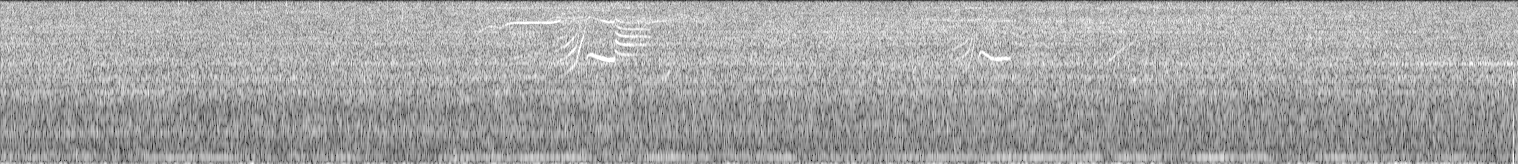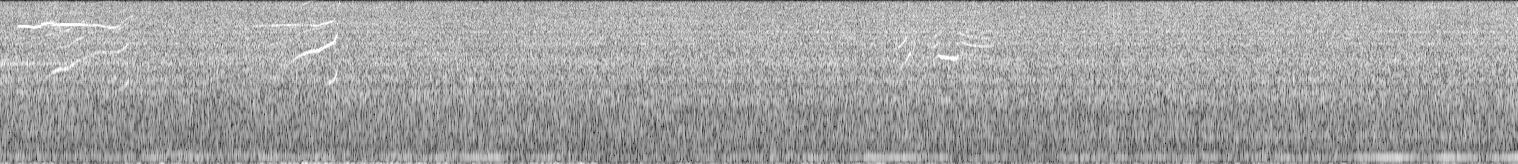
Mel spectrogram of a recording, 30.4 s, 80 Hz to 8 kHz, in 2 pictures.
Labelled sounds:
4.9	6.6	killer whale, 2.3 to 6.5 kHz
9.5	10.1	killer whale, 2.7 to 3.8 kHz
17.8	18.6	killer whale, 1.8 to 5.4 kHz
24.2	25.1	killer whale, 2.6 to 4.7 kHz

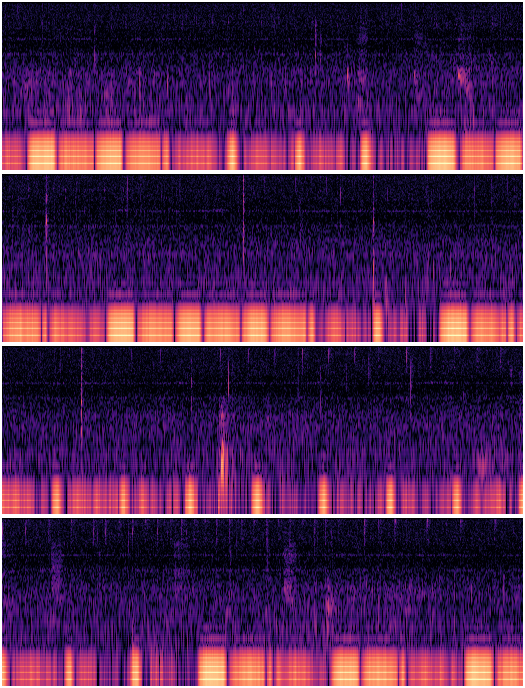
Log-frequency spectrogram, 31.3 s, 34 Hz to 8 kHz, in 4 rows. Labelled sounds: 5.3	5.5	killer whale, southern resident, J pod, call S05, 0.08 to 3.6 kHz
6.2	6.3	killer whale, southern resident, J pod, call S05, 0.15 to 3.0 kHz
6.8	7.1	killer whale, southern resident, J pod, call S05, 0.11 to 3.3 kHz
23.4	23.6	killer whale, southern resident, J pod, call S05, 0.15 to 3.4 kHz
24.2	24.4	killer whale, southern resident, J pod, call S05, 0.19 to 3.5 kHz
26.0	26.3	killer whale, southern resident, J pod, call S05, 0.53 to 3.8 kHz
27.7	27.9	killer whale, southern resident, J pod, call S05, 0.45 to 3.7 kHz

